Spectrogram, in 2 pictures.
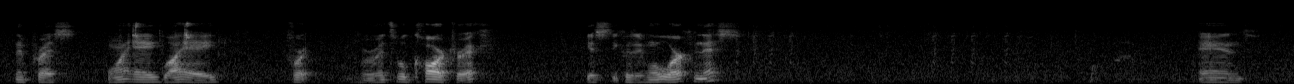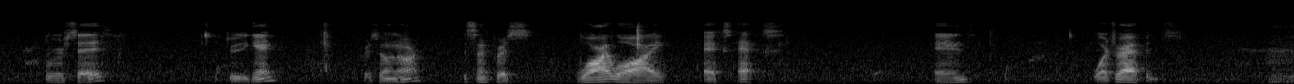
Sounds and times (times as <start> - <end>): Speech: 0.2 - 2.2, 2.9 - 5.0, 5.9 - 7.4, 12.0 - 12.6, 13.4 - 14.1, 15.2 - 15.8, 16.6 - 20.8, 22.3 - 22.7, 23.9 - 24.8.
